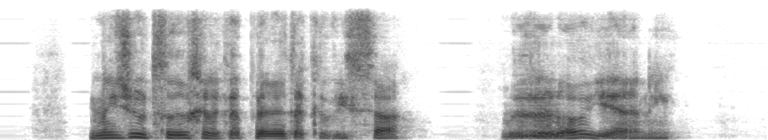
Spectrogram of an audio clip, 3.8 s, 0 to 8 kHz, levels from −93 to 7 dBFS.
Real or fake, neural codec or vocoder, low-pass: fake; vocoder, 22.05 kHz, 80 mel bands, HiFi-GAN; 7.2 kHz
